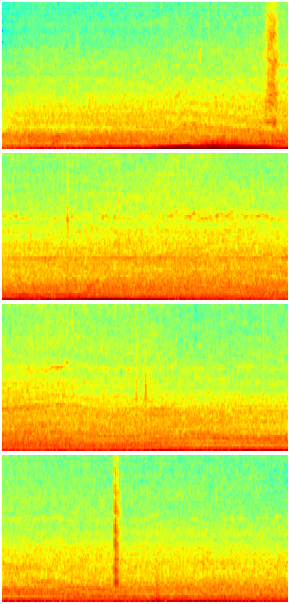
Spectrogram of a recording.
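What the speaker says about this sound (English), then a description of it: "Now I'm going to drive home very carefully" Car driving home after being rear-ended, a continuous low engine drone and road rumble heard from inside the cabin, steady and moderately loud with slight swells in engine tone.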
